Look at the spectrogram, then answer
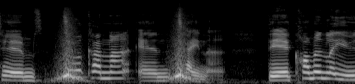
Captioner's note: air whooshing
